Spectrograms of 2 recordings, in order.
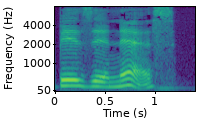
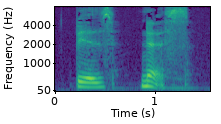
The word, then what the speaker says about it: business: For example, business is not business, but rather business.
